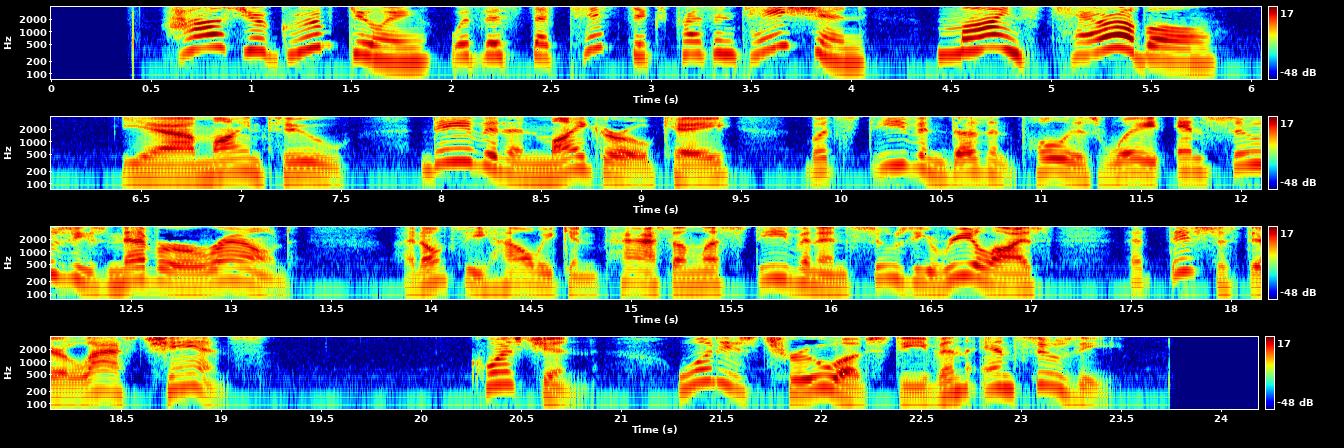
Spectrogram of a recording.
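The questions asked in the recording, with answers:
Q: what is true of Stephen and Susie?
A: They are not doing their share of the group work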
